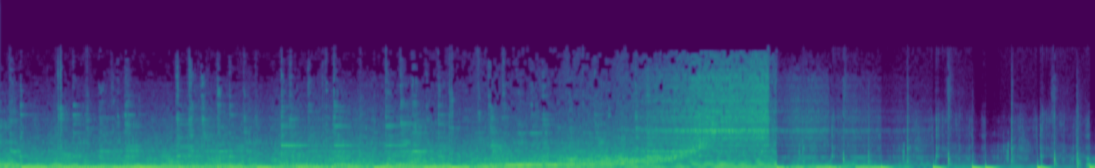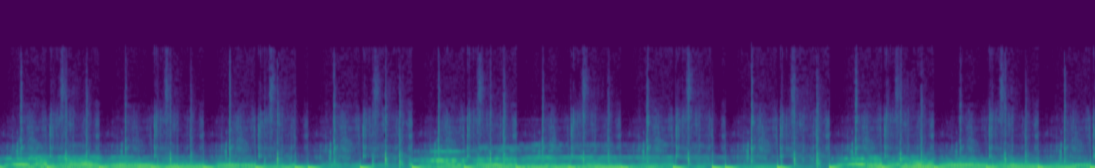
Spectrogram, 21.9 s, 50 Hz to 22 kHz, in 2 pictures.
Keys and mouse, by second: 0.2-0.8 middle drag, 4.1-6.7 middle drag, 7.2 shift+middle drag, 9.3-9.9 middle drag, 10.2-11.4 middle drag, 16.8 shift+middle drag, 17.9 Tab, 19.5 click, 20.0 g.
